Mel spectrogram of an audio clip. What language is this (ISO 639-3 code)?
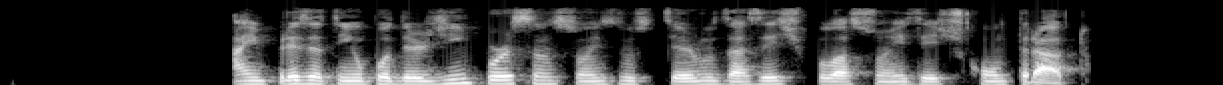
por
